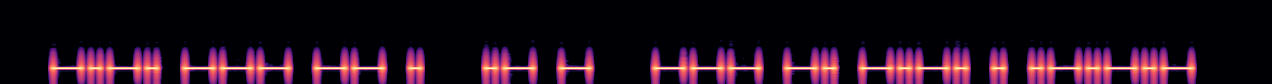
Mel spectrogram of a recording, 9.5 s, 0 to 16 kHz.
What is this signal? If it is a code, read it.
Morse code, heard as a keyed tone, about 17 wpm, 700 Hz. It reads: COME AT ONCE.
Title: Sentences from Top 300 Words 17wpm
